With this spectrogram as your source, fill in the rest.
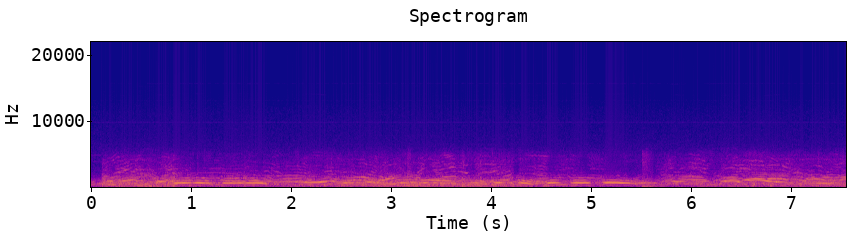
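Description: A large crowd of spectators cheers and shouts loudly outdoors.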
